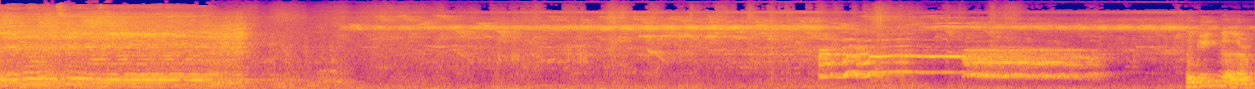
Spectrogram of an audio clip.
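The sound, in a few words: rooster crowing in the morning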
